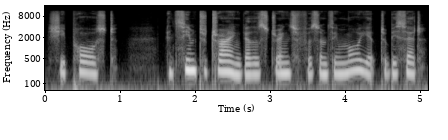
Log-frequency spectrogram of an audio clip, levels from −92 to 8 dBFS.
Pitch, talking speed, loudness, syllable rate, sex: 200 Hz, 190 wpm, -18 LUFS, 4.8 syllables/s, female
